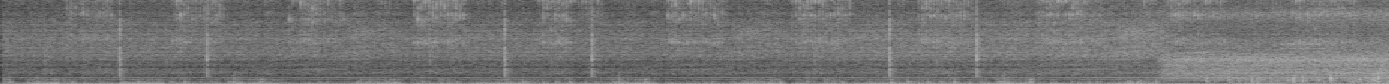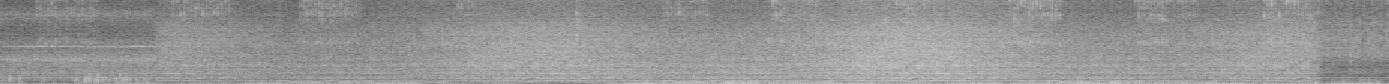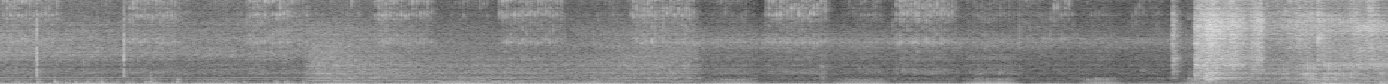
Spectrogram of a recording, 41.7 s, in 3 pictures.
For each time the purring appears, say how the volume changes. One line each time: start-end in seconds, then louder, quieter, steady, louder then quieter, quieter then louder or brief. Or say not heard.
0.0-41.6 louder.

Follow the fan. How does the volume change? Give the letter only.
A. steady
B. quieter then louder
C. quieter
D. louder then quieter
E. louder
D.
